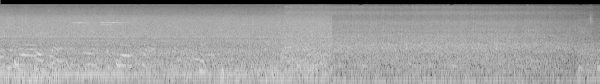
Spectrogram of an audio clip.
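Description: Water from a square's fountain jets splashing steadily, with faint voices over it in the first few seconds.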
